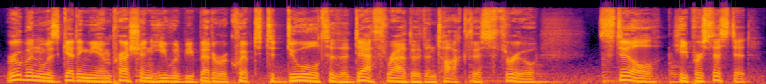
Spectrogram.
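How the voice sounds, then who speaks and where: A man's voice: lowish voice, moderate pace. A man reading scripted fiction as the narrator of a story. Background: soft guitar music.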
